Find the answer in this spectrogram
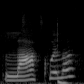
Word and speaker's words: L'Aquila: I cannot pronounce it. It's Aquila. That is Aquila. That is where the bishop's from. But it's L'Aquila. L, comma, Aquila.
